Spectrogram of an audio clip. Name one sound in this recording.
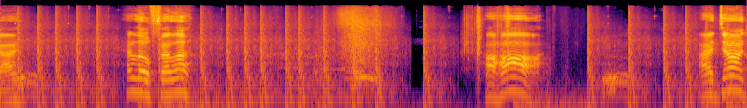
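A gun fires in rapid, repeated shots.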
